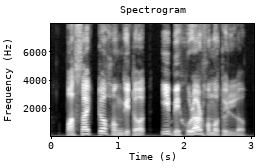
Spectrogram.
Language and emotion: Assamese, neutral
